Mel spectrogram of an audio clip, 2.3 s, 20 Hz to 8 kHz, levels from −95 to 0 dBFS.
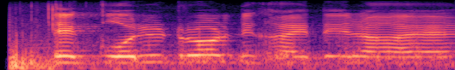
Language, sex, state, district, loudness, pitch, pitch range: Hindi, female, Haryana, Charkhi Dadri, -17 LUFS, 240 Hz, 235-250 Hz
